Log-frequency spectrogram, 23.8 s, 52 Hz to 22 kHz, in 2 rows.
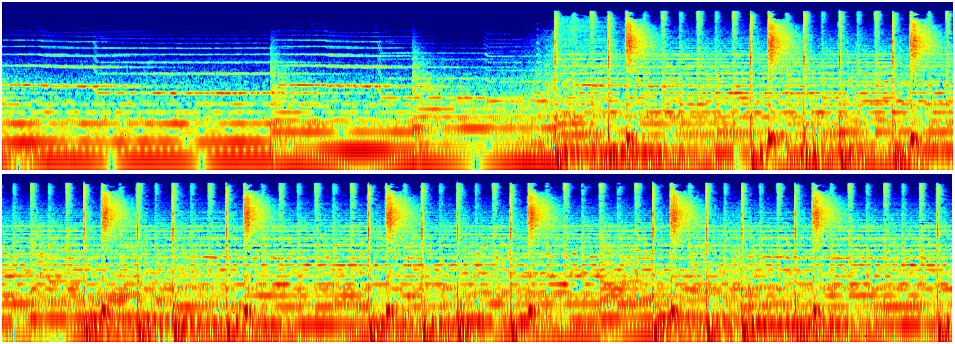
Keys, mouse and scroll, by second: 2.6-3.6 middle drag, 3.6-6.0 scroll up 1, 6.0-7.6 middle drag, 7.6 n, 10.3 click, 11.8-13.6 drag, 14.4 z, 16.7-17.7 drag, 17.7-18.3 scroll down 1, 18.3-19.8 middle drag, 19.8-23.7 drag.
